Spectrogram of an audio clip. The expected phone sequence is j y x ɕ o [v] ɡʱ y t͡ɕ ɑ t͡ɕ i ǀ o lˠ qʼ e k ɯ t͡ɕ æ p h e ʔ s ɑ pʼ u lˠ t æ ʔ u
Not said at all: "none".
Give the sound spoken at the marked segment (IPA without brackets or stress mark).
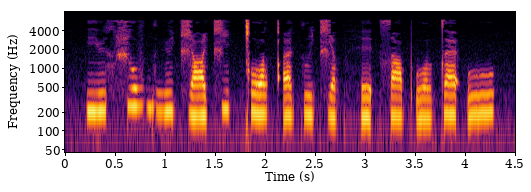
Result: v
